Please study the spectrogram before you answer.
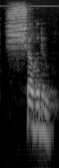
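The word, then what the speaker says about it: Tshogdu: ये भूटान का पार्लियामेंट है बेसिकली बच्चों, जिसकी प्रोनाउंसिएशन है शोगडू.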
